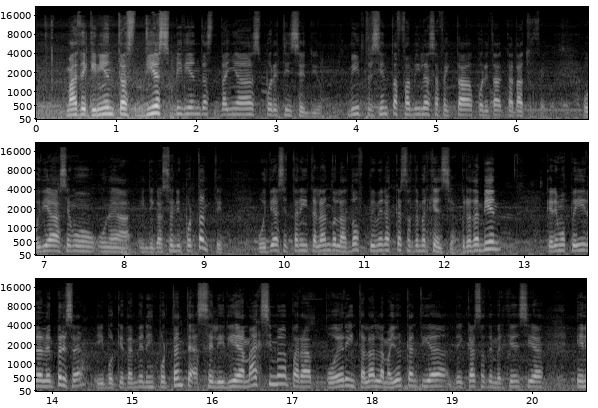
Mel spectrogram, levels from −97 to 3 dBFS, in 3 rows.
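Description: A level drop was applied in unsmoothed 2 dB steps from 1.50 to 1.97 s, cutting the sound by roughly 10 dB at around fifteen steps a second. Each jump clicks, so zipper noise rides on the fade.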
